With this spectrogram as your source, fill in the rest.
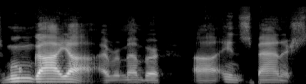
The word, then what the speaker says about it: Munguia: all the time but I think it's moonaya I remember uh in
